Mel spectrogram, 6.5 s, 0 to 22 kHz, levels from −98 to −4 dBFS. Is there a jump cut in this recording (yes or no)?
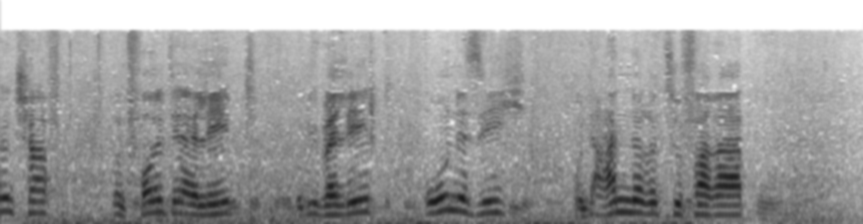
no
